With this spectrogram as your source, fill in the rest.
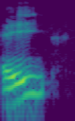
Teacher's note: Vous avez une diphtongue aï, vous pouvez soit la prononcer aï bien comme il faut, ou bien ei. Vous pouvez déjà évoluer vers une voyelle e mais en maintenant une mouillure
